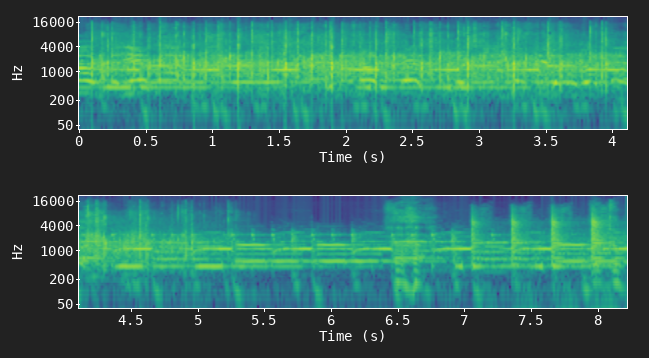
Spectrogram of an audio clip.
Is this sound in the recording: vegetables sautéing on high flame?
no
